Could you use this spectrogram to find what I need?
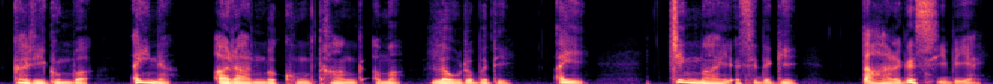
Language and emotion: Manipuri, fearful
